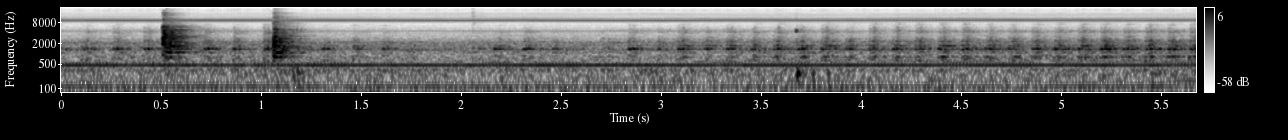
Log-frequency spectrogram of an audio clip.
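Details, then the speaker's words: QuickJack 5000SLX lift raising after filling the reservoir with 2.1 quarts of hydraulic jack oil and opening the top valve a couple of turns; steady electric pump hum, two sharp clicks then lighter regular ticks as locks catch; normal. "Okay, let's see if these things work. You can hear the locks start to click into place."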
